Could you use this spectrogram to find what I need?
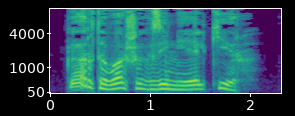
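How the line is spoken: Sighed. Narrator (Russian): вздохнул Рэй

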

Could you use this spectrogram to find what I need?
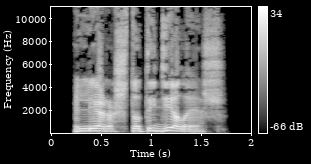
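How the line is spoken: Angry growl. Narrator (Russian): в гневе прорычал Роберт

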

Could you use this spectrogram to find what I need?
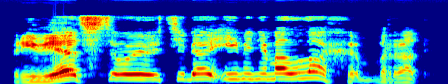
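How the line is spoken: Slow slurred voice. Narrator (Russian): сказал человек несколько замедленным расплывчатым голосом

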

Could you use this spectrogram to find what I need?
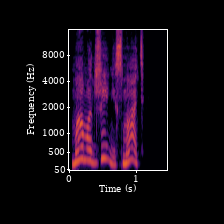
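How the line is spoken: Shouted. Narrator (Russian): Анжелика тоже крикнула

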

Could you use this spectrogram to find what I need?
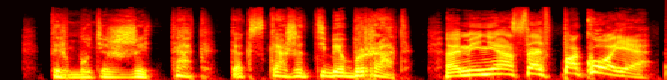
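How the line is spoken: Barking, harsh. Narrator (Russian): рявкнул я на девушку

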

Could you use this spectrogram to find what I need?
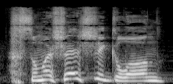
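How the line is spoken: Chuckling. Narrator (Russian): хохотнув, подтвердил Олег

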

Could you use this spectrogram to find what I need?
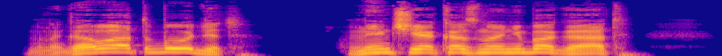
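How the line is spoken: Sad wry chuckle. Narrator (Russian): Грустно усмехнулся Нечай

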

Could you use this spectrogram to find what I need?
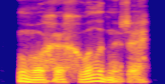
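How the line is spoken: Mutter. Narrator (Russian): бормотал он

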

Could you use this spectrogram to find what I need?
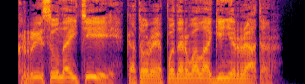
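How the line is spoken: Growl. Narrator (Russian): прорычал он

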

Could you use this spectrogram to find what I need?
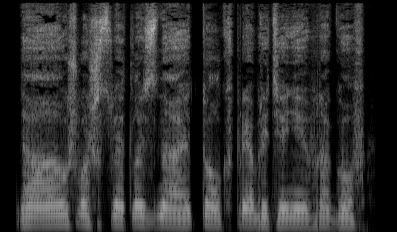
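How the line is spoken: Sighing. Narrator (Russian): вздохнул Даня

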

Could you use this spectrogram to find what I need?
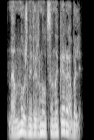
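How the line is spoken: Whispered. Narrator (Russian): шепнул я Гарри

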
